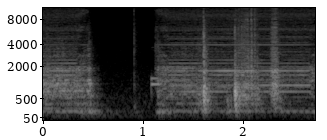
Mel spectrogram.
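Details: Cap embroidery on a Gen 2 cap driver, design traced first: the machine whirs through its trace, then three sharp knocks under a second apart as the cap brim strikes the embroidery frame, the sound that shows the design sits too far back.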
